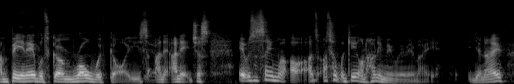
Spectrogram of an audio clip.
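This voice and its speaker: In a Bristolian accent, a man speaks in an animated tone at a very fast pace, his loudness swinging widely. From England, Bristol. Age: 30s. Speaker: jiu-jitsu brown belt and teacher. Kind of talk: casual podcast chat.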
